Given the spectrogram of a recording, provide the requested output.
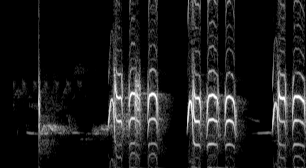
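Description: Nuthatch giving loud, nasal, squeaky notes in quick bursts of three, after a faint thin whistle at the start.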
